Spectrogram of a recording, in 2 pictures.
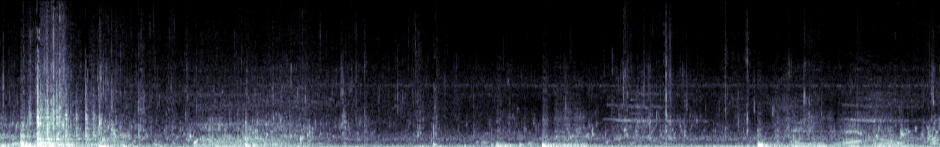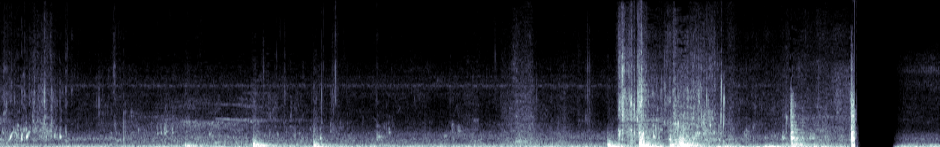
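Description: Water and handling noise around a small fishing boat, with scattered light knocks and clicks. A louder cluster of knocks comes about ten and a half seconds in.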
